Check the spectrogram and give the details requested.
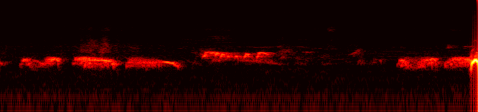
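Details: Spotted dove used as a decoy to draw wild doves in, soft muffled cooing phrases repeated with brief pauses, ending in one sudden louder coo.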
